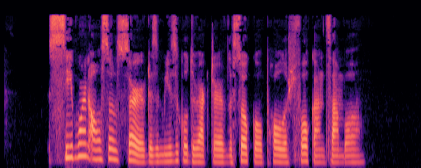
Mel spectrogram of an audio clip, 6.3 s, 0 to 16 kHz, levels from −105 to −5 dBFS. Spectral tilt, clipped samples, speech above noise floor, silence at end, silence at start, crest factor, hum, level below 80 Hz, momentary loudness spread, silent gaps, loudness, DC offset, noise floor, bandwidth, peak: -3 dB/octave; under 0.1%; over 62 dB; 0.85 s; 0.75 s; 20 dB; none; -78 dBFS; 9 LU; none; -27 LUFS; under 0.1%; under -90 dBFS; 12 kHz; -10 dBFS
